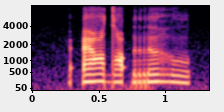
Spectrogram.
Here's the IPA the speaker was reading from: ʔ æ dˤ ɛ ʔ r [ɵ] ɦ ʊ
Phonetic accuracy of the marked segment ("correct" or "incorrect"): incorrect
